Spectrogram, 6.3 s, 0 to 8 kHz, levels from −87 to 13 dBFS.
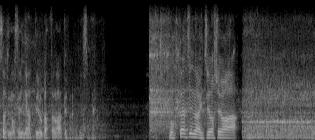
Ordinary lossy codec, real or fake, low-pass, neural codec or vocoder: Opus, 16 kbps; fake; 7.2 kHz; vocoder, 22.05 kHz, 80 mel bands, HiFi-GAN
